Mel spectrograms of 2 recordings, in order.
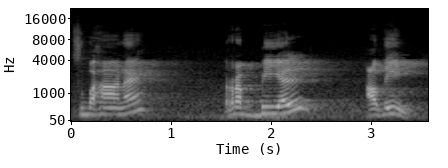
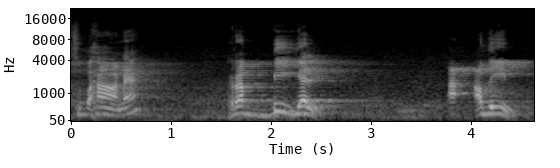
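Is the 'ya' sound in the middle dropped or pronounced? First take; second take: pronounced; pronounced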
